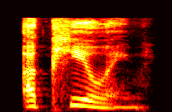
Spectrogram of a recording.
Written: appealing

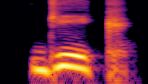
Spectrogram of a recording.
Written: geek

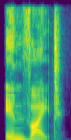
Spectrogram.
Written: invite

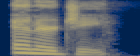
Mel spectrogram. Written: energy

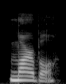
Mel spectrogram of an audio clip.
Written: marble rock

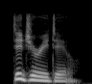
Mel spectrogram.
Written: didgeridoo

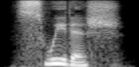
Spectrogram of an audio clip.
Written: swedish

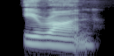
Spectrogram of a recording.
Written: iran

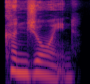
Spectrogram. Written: conjoin

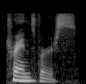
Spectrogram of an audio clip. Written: transverse

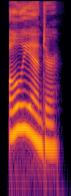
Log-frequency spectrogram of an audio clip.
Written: oleander

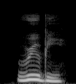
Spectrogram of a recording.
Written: ruby

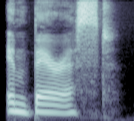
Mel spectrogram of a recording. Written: embarrassed

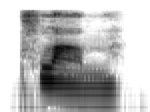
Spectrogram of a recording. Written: plum

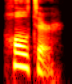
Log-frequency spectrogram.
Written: halter

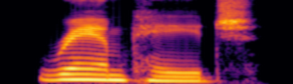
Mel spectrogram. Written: rampage

